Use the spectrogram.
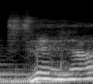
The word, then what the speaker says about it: estrella: Also, Because there is a Estrella means star. estrella. Because what happens is there is a T and an R followed by a ja sound.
